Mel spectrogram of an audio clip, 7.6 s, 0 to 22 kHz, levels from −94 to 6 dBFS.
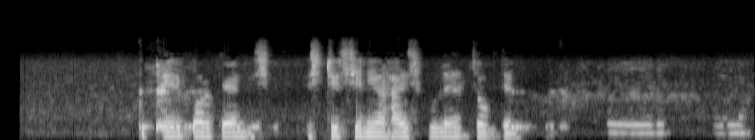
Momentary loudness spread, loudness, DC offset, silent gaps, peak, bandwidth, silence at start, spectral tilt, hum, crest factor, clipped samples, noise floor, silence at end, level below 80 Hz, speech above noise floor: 22 LU; -17 LUFS; under 0.1%; none; -2 dBFS; 6.4 kHz; 1.4 s; -8.5 dB/octave; none; 18 dB; under 0.1%; -52 dBFS; 0.05 s; -52 dBFS; 35 dB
